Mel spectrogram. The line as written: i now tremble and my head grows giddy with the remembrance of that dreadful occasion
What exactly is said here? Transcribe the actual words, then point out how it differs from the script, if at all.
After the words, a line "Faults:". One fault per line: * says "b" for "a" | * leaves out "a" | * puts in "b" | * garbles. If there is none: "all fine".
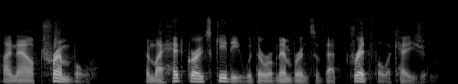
i now tremble and my head grows giddy with the remembrance of that dreadful occasion
Faults:
all fine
